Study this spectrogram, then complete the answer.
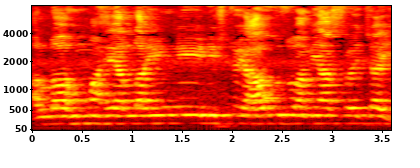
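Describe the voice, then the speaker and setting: A man's voice: sits high, completely flat delivery, brisk, slight background noise. A man teaching a religious class, explaining terms word by word and repeating them for his listeners. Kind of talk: classroom Quran lesson. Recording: very echoey room recording from a distance.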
